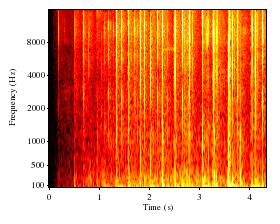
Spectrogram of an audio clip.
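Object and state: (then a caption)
Acrylic press-on nails tapped together. Long decorated acrylic press-on nails, small, hard and thin, are tapped nail-on-nail against each other by both hands held above a fluffy microphone without touching it. Rapid, uneven clicking taps start after about half a second of near-silence and grow denser and louder, with a low rumble underneath.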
